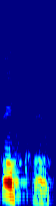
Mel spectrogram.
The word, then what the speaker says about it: কক্ষ: ও ধ্বনির মত হবে যেমন কক্ষ আমরা অনেকে কক্ষ উচ্চারণ করি শ্রেণী কক্ষ বলি কিন্তু আসলে উচ্চারণটি কক্ষ কেন কক্ষ এই কক্ষ শব্দের শুরুতে ক এর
